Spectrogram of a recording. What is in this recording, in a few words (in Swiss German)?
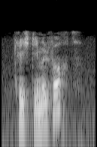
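"christi himmelfahrt", Alsatian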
